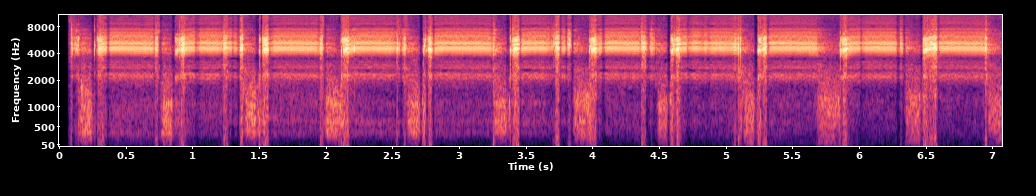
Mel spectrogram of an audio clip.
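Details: On Güvercin Island in Kuşadası, Turkey, a cicada sings a steady, shrill, high-pitched buzz broken by sharp rasping pulses; cicada.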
